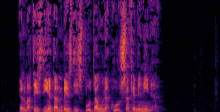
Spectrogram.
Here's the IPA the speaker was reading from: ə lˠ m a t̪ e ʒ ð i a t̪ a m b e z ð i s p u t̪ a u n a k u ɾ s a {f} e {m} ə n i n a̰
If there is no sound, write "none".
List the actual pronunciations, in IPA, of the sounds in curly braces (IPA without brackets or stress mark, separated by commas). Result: f, m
